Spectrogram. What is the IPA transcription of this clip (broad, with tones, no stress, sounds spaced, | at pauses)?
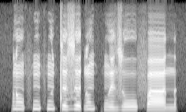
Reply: ɾ ɔ̃˦˨ f ũ˦ f ũ˦ t ə˧ z ə˦˨ ɗ ɔ̃˦ kʷ ɛ̃˨ z oː˦ f aː˨ n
